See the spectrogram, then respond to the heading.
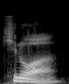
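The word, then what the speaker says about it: quinoa: 유래된 이름을 가지고 있습니다 스페인어로는 키노아 영어로 는 키나로 발음되며 작은 원형의 나다은 흰색 붉은색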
